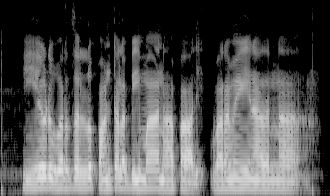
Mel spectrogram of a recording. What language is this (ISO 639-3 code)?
tel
